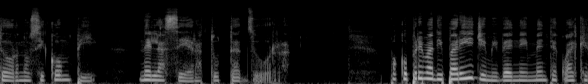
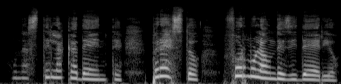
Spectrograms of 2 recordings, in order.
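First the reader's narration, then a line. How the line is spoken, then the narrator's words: Exclaimed. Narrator (Italian): esclamò Giulia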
